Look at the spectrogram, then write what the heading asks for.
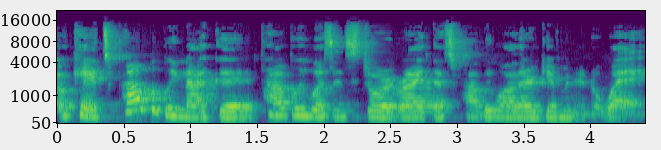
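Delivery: ordinary talk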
